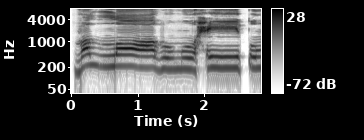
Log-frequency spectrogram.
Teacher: ہا کو یا ساکن کے ساتھ ملائیں گے تو کھینچ کر ادا کریں گے · یہاں لفظ اللہ کے لام کو پورا ادا کیا جائے گا کیونکہ اس سے پہلے زبر ہے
